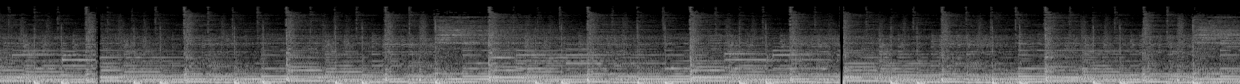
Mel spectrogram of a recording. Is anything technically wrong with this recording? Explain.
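Yes. Two kinds of fault are audible.

Across the whole clip the sound is plainly degraded: quiet detail swirls and flickers from moment to moment, and sharp onsets are smeared. The likely cause is MP3 compression at a low bitrate, consistent with around 64 kbps. With too few bits, the encoder zeroes weaker frequency lines, which switch on and off between frames and produce the watery texture.

At 0.96–1.01 s and again at 8.39–8.44 s there is a brief glitch. Each is about 50 to 60 ms long. This is damaged data in a compressed stream. Corrupted bytes make the decoder misread or reject the affected frames, lose sync, and jump to the next valid frame header. That produces the short disturbance in the audio.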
